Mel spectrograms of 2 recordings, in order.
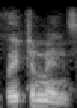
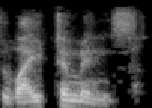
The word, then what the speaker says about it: vitamins: It's not vitamins. It's vitamins.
